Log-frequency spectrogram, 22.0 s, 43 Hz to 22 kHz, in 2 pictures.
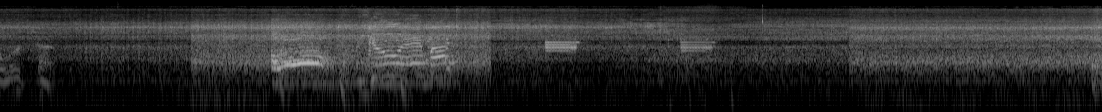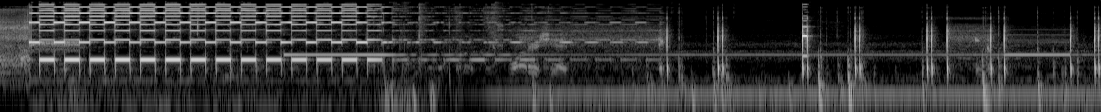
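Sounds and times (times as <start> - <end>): electronic data chirps: 11.3 - 17.8
rapid alert beeping: 11.3 - 17.8
steady warning tone: 11.3 - 22.0.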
